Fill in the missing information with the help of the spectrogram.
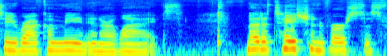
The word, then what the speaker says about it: Rachamin: The sound uh, in the Hebrew, rachamin, is uh, pronounced similar to the word jalapeno, so it's rachamin uh, it's a noun, but it can also be used as a verb, as it often happens in prayer.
